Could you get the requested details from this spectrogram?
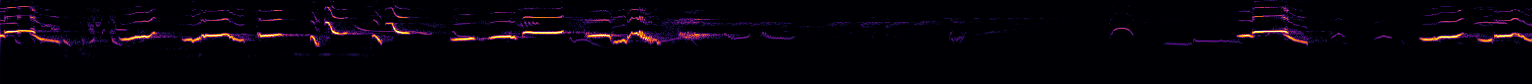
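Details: Kacer, the Oriental magpie-robin, singing a lure song meant to bring a stalled bird into full song. Quick run of sharp rising and falling whistles, a hushed gap, then more bright whistled notes.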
